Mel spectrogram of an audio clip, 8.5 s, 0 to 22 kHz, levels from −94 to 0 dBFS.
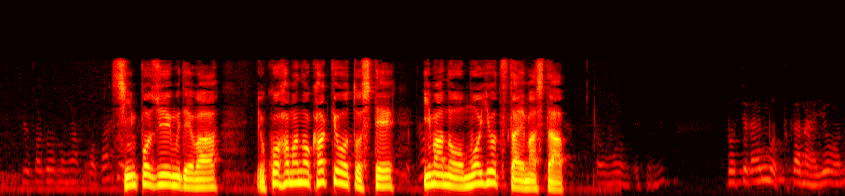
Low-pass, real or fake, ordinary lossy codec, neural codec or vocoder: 7.2 kHz; real; none; none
